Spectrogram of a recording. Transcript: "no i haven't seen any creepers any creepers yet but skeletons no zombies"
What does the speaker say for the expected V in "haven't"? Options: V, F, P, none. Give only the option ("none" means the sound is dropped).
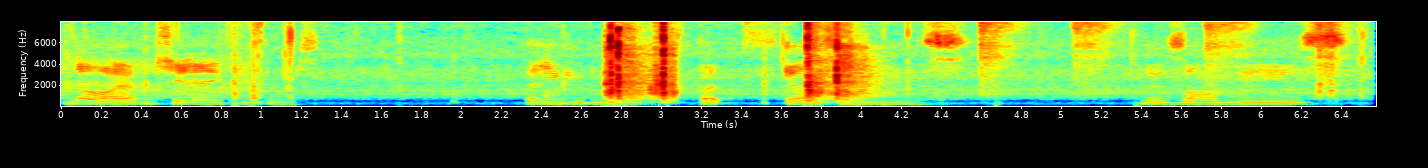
V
